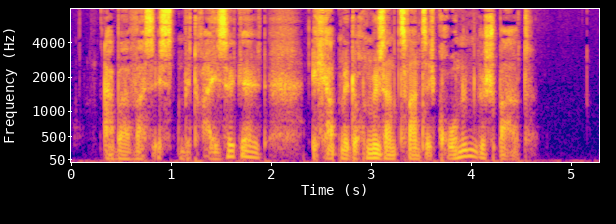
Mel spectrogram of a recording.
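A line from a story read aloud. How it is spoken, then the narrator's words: Little schoolmaster whispering. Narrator (German): flüsterte das Schulmeisterlein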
